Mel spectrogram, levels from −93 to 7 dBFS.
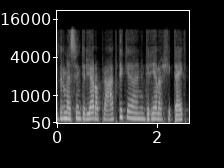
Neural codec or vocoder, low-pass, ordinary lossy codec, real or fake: codec, 24 kHz, 0.9 kbps, WavTokenizer, medium music audio release; 10.8 kHz; Opus, 64 kbps; fake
